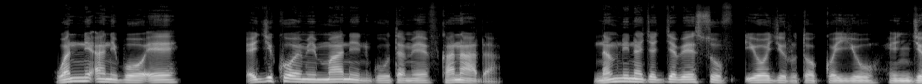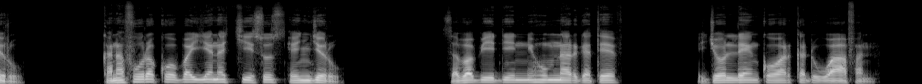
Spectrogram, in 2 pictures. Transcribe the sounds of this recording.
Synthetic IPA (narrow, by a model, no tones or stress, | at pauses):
wɐnːɪʔɐnɪbo̞ːʔe̞ː | ʔɛd͡ʒɪko̞ːɪmɪmːaːniːŋɡuːt̪ɐme̞ːfkɐnaːᶑɐ̰ | nɐmnɪnɐd͡ʒɐd͡ʒːɐbe̞ːsːuːfᶑɪjo̞ːd͡ʒɪɾːʊt̪ɔkːɔɪjːuːhɪnd͡ʒɪɾʊ̰ | kɐnɐfuːɾɐkːo̞ːbɐjːɐnɐt͡ʃːiːsʊshɪnd͡ʒɪɾʊ̰ | sɐβɐbiːd̪iːnːɪɦʊmnɐːɾɡɐt̪e̞ːf | ʔɪd͡ʒo̞ːlːe̞ːŋkoːɐɾkɐd̪ʊwaːfɐn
